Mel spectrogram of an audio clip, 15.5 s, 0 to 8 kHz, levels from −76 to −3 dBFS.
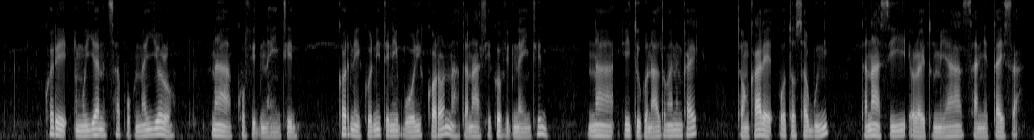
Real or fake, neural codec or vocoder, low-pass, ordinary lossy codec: fake; codec, 16 kHz, 8 kbps, FunCodec, trained on Chinese and English, 25 frames a second; none; none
